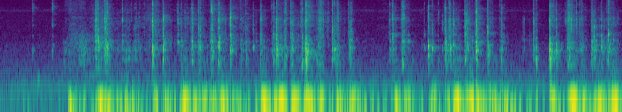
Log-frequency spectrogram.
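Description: Typing on a computer keyboard: a quick, irregular run of key clicks that starts just under a second in.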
